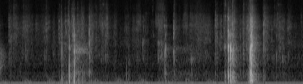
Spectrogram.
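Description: Oracle cards being handled in the hands: a few short rustles and taps of card stock, the loudest pair near the end, over a steady low hum.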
